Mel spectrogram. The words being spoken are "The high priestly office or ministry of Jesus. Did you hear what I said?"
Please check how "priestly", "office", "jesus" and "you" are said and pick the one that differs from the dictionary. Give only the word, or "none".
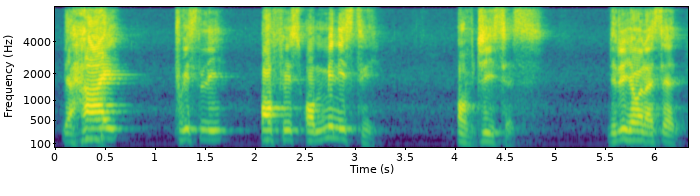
jesus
